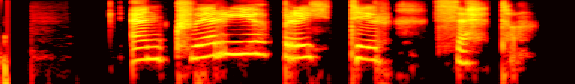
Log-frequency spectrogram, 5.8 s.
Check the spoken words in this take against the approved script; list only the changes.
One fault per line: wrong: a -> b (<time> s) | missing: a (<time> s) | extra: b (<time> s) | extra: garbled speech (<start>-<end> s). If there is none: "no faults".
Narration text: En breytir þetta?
extra: hverju (1.8 s)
